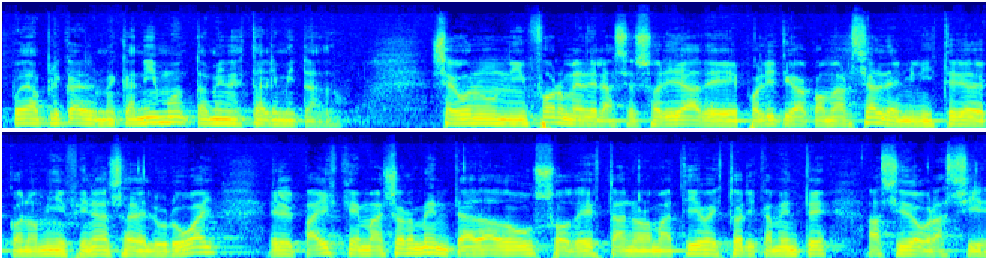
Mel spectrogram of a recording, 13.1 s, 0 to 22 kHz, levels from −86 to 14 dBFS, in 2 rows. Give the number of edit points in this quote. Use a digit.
0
